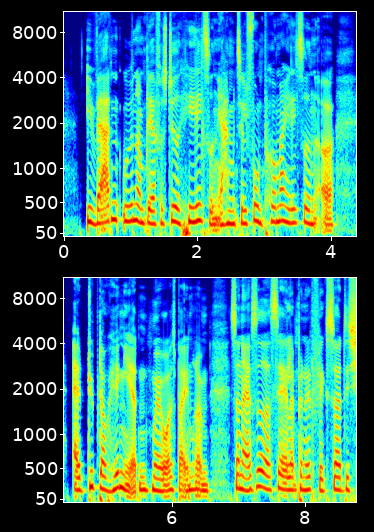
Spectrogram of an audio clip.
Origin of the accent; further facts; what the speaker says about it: Fredericia, Region of Southern Denmark, Denmark; jeg er fra Fredericia, og der, det er jo ikke, det er jo en kulturby på mange måder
